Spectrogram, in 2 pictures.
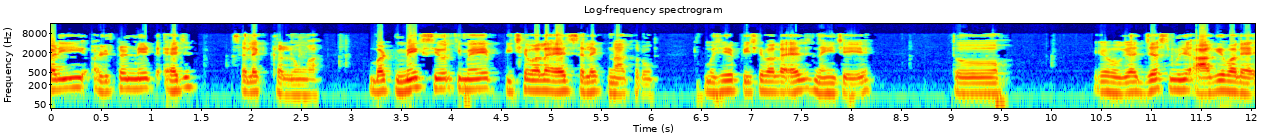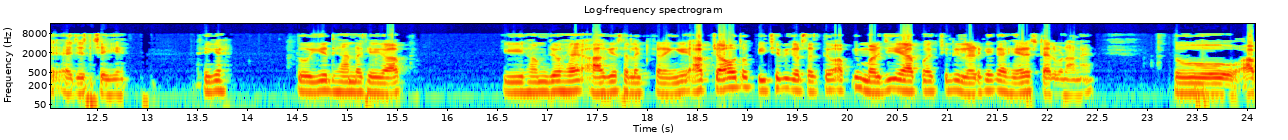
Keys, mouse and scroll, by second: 0.6 shift+click, 1.4 scroll up 1, 1.7 middle click, 2.5-3.1 scroll down 4, 3.1-4.9 middle drag, 8.7 ctrl+click, 10.2-13.1 middle drag, 13.1 KP_1, 15.4 shift+click, 17.3 shift+click, 19.1 shift+click, 20.6 shift+click, 22.3-24.0 middle drag.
